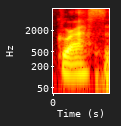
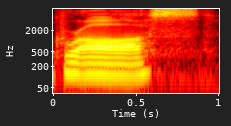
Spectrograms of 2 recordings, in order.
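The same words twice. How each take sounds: First: It is said in a northern English accent. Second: It is said in a southern English accent. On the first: "I say bath, grass" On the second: "I don't say bath or grass"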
